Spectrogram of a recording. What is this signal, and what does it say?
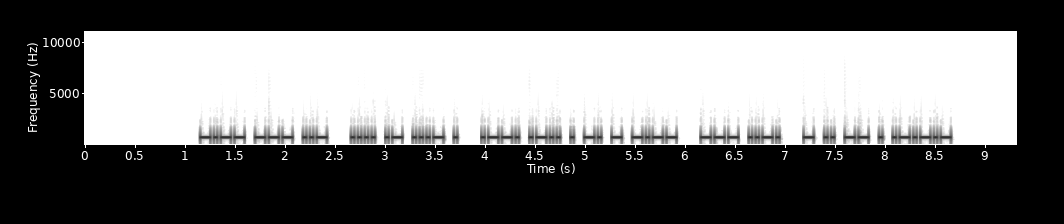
Morse code, heard as a keyed tone, about 34 wpm, 700 Hz. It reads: YOU HAVE PLENTY OF TIME.
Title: Sentences from Top 1300 Words 35wpm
